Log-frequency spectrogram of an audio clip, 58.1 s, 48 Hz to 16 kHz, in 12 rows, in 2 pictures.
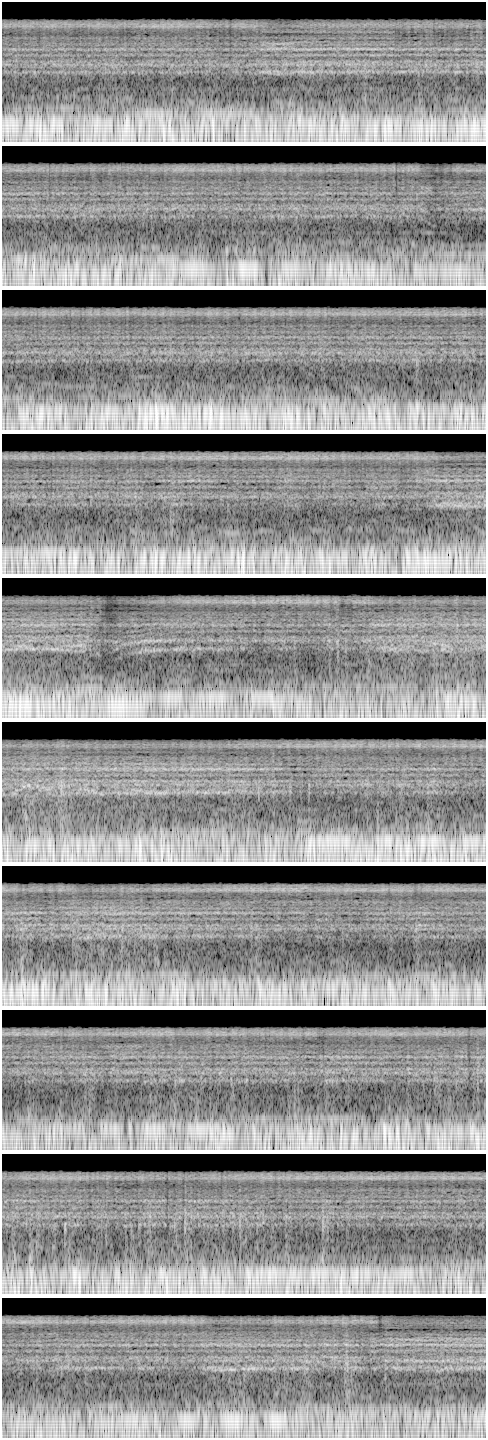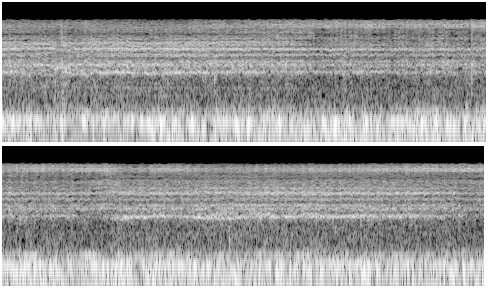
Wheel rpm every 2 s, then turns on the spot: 120, 110, 120, 120, 110, 110, 110, 110, 120, 110, 100, 110, 110, 110, 110, 120, 120, 120, 120, 110, 120, 110, 120, 110, 120, 120, 110, 110, 110.
none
